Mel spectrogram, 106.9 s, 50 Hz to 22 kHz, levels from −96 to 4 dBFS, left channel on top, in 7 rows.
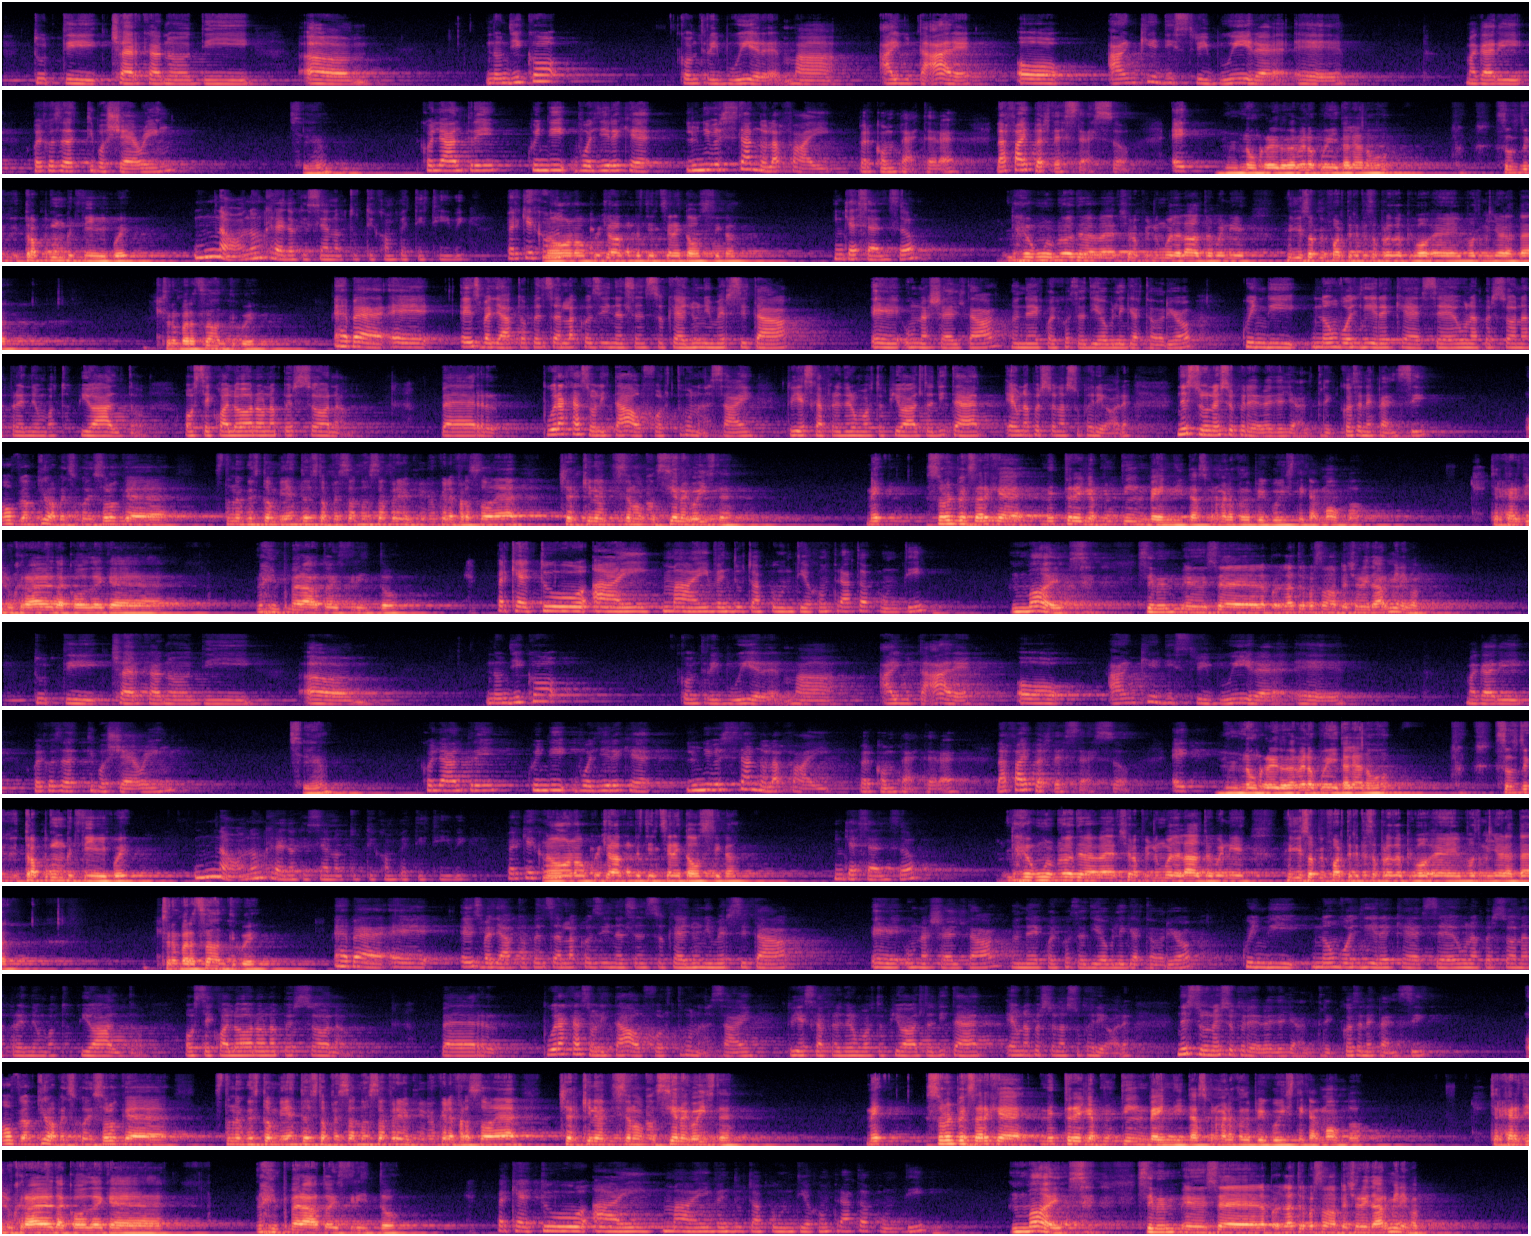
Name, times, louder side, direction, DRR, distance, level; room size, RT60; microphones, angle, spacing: voice 1, 0.3-2.5 3.0-3.7 4.8-5.6 6.8-8.3 8.8-9.7 10.1-10.6 11.1-13.4 14.6-15.2 15.6-17.0 19.5-20.2 20.5-21.8 22.1-23.6 23.8-24.8 25.2-26.5 27.0-27.2 32.5-35.2 35.6-36.2 38.9-39.7 47.4-47.5 49.1-50.1 50.4-53.7 54.5-57.7 58.2-62.5 62.9-64.6 65.5-66.0 66.5-68.6 68.9-72.4 72.8-75.4 91.0-91.1 96.6-100.9, left 2 dB, 65° left, 1.4 m, -27 dB
voice 2, 18.2-18.6 27.4-29.2 29.8-31.8 35.9-38.0 40.5-43.1 43.4-46.0 47.4-48.5 76.3-78.1 78.6-81.6 81.9-83.8 85.0-85.2 85.6-90.0 91.2-93.4 94.2-95.7 101.7-102.5 103.0-105.8, right 2 dB, 45° right, 1.2 m, -20 dB
28.5 x 27.5 x 7.5 m
head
